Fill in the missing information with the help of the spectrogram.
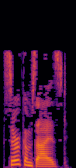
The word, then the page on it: circumcised: British English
